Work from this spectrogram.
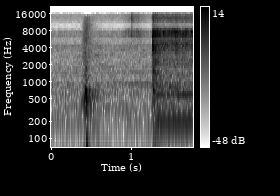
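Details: Epson LQ-2180 dot matrix printer at power-on: a click then steady motor whir droning nonstop; paper feed roller runs continuously and won't print, caused by loose sensor connector.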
